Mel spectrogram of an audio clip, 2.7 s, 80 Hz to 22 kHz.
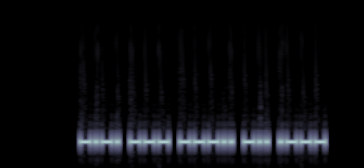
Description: Morse code, heard as a keyed tone, about 43 wpm, 700 Hz. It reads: CO8DJ
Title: DXCC-100 Call Signs - 5 Characters - Repeated 3x - 45wpm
